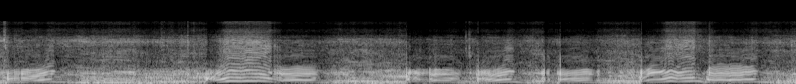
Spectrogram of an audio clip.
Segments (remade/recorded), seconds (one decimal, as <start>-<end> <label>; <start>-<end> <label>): 0.0-0.7 remade; 0.7-1.3 recorded; 1.3-3.6 remade; 3.6-7.3 recorded; 7.3-8.0 remade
